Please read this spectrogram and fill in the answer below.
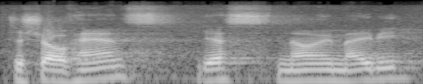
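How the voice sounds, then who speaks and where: A man's voice: mid-range voice, little pitch movement, measured pace. A man hosting a networking event, chatting with the audience and asking the room questions. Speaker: event host. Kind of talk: casual facilitating at a networking event. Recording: long reverb in a hall, faint room noise.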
